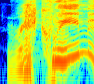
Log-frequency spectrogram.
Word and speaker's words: Requiem: And of course, right now we are playing Plague Tale Requiem. – Requiem? Is that how you pronounce it? – Yes, I have decreed that is.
